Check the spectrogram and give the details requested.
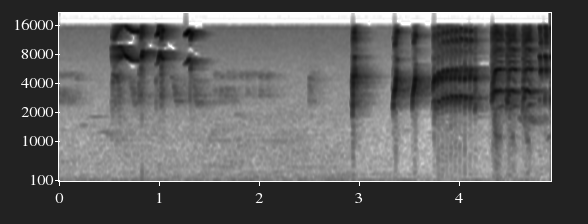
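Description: Orange-headed thrush song: high, varied whistled and chattering phrases in short bursts, building into a denser, rich outpouring near the end.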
